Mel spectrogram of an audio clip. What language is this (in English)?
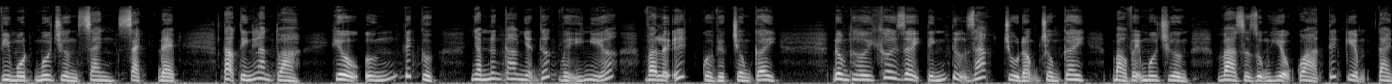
Vietnamese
